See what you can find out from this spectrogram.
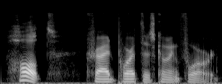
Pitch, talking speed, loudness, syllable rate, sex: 130 Hz, 135 wpm, -19 LUFS, 4.1 syllables/s, male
